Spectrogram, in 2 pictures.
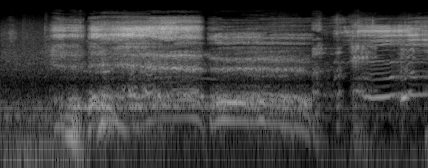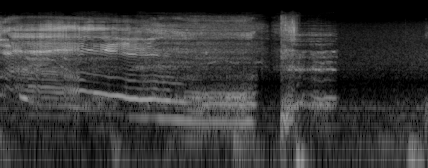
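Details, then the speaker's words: Adult with asthma, wheezing from both lungs at once during forced breaths: high, musical whistling tones from narrowed airways. "that was both my lungs wheezing at once I'm so sorry"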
